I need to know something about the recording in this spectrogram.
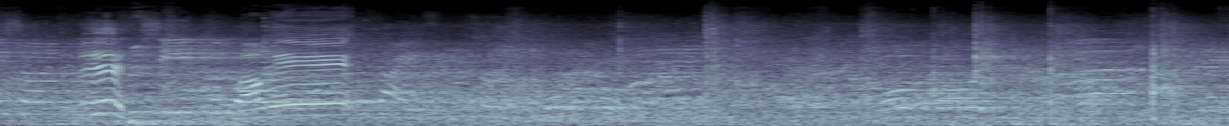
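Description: Badminton rally on a wooden indoor court: sharp racket strikes on the shuttlecock, several in the second half, roughly a second apart, and short high squeaks of court shoes on the floor early on, over the chatter of the hall.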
